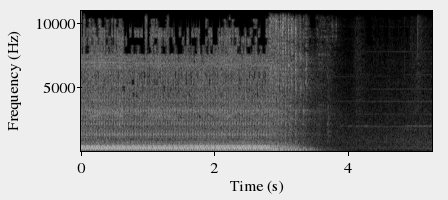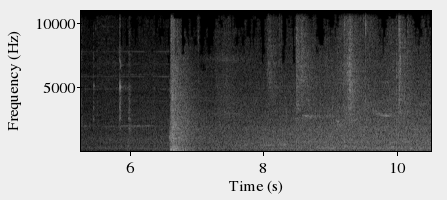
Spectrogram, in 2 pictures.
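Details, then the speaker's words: 2007 Nissan Quest minivan with no exhaust fitted: a loud, raw open-pipe roar drops away, then the engine fires again and settles steadily, no knocks; it runs excellent, just without an exhaust. "you're going to hear this car does not have an exhaust on it but it runs great"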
